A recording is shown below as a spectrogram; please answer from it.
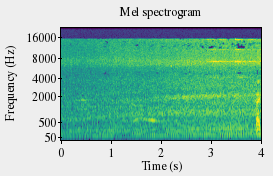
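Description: A road vehicle's engine hum that grows steadily louder over a few seconds.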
